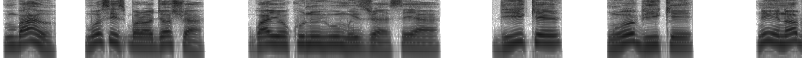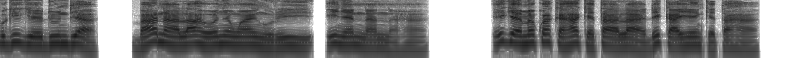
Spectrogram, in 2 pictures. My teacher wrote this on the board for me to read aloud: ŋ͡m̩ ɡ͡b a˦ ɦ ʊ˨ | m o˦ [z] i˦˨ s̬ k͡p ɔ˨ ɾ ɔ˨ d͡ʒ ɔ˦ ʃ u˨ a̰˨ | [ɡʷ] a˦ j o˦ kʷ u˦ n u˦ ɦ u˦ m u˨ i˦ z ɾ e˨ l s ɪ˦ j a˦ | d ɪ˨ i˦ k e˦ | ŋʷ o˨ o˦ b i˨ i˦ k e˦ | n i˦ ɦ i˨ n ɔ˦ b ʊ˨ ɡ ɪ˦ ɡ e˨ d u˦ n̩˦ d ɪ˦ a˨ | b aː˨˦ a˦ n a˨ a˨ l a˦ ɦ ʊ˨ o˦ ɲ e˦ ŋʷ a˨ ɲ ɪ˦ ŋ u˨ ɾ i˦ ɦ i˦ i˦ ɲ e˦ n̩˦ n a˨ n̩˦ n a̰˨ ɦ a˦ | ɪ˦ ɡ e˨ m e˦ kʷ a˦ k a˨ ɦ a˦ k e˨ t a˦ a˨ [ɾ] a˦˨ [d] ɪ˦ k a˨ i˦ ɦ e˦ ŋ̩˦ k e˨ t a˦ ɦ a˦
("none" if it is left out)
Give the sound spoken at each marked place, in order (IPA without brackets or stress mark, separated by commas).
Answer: s, ɡʷ, l, d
